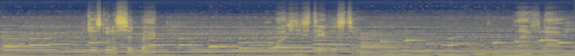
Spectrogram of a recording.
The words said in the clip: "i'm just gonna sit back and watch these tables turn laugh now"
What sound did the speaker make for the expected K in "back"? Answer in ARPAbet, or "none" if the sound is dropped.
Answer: K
